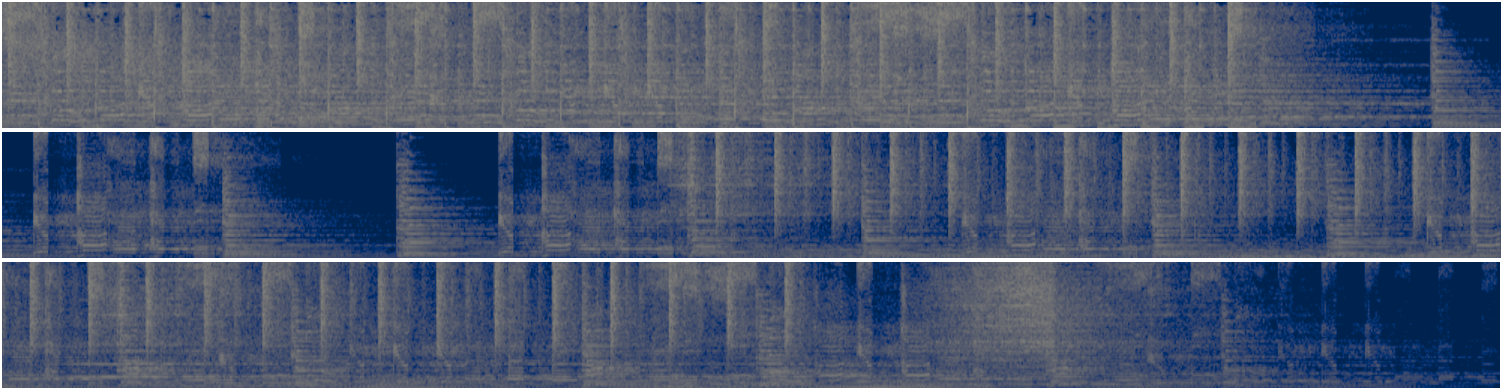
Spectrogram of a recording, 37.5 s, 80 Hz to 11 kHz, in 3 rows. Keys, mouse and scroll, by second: 0.0 click, 1.5 g, 6.2 click, 14.7 click, 15.4 g, 16.8 middle click, 17.8-18.2 scroll up 2, 18.0 middle click, 21.6-22.1 scroll down 3, 21.8 middle click, 23.9 middle click, 29.6 alt+a, 30.1 Tab, 30.4 middle click, 30.6 alt+a, 31.0 shift+middle click, 31.4 scroll down 3, 31.6 shift+middle click, 31.8 middle click, 32.3 shift+middle click, 32.5 middle click, 34.3 scroll down 3, 34.5 shift+middle click, 34.7 middle click.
